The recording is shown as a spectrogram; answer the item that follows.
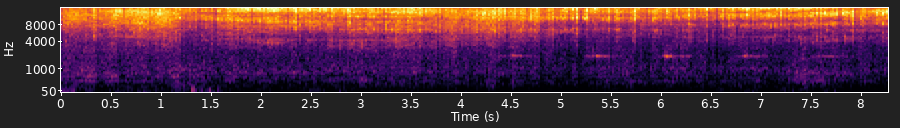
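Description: A robotic arc welder crackling steadily as it welds a steel motorcycle frame, over factory machinery noise. Faint short high beeps repeat in the second half.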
